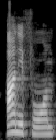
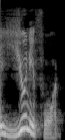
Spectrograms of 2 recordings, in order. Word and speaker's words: uniform: reason behind that because the vowel here is pronounced as a consonant we do not say any form or only form but we say uniform uniform uniform and the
